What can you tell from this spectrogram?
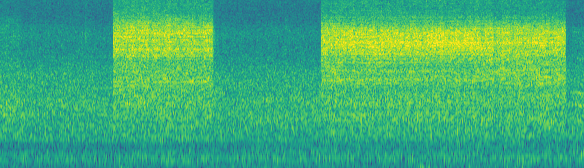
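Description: Handheld electric drill running in two bursts against a gypsum board ceiling edge, fastening the board side pieces to the steel framing: a short run about two seconds in, then a longer run from about five seconds in that cuts off near the end. A steady low hum sits underneath.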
